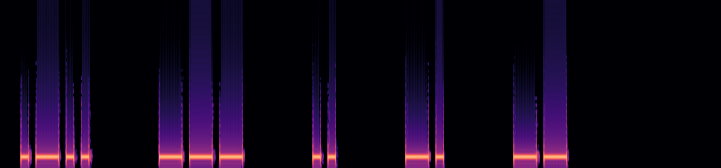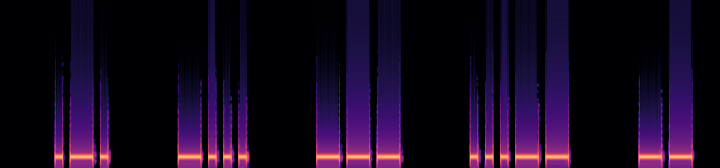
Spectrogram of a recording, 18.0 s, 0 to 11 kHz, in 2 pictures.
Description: Morse code, heard as a keyed tone, about 13 wpm, spaced as for 7 wpm, 800 Hz. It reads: LOINM RBO3M
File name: LEZIONI / 5 LBVC / 5 LB ws 12wpm 3034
